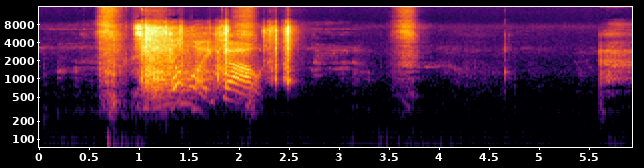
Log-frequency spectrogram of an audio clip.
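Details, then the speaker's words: Person with sore throat, hoarse voice, cough and runny nose coughing while talking during a game stream. "Saya batuk juga lupa bilang sama pilek"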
